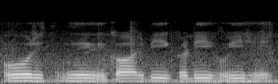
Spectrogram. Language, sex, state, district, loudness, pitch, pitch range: Hindi, male, Uttar Pradesh, Saharanpur, -15 LUFS, 145 Hz, 140-150 Hz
